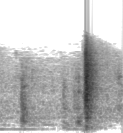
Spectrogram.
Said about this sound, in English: We hear a key turn in the door. The door unlocks.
